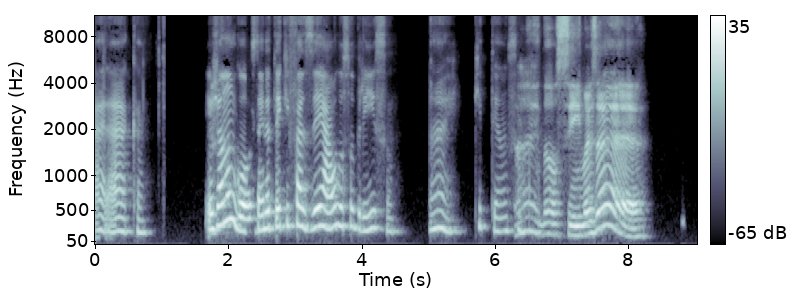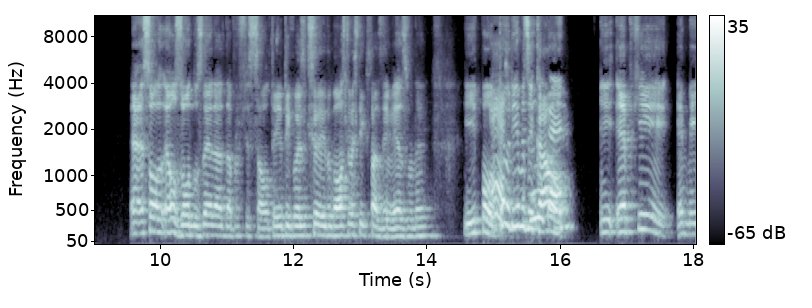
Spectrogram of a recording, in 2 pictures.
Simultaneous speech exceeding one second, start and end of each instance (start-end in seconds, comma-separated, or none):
15.0-16.2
